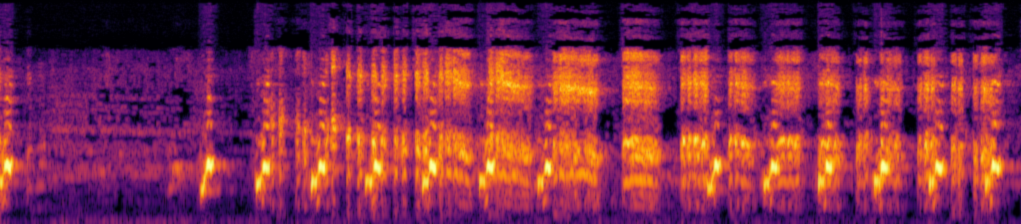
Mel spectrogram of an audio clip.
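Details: A white-breasted waterhen, one of many calling males at a trapping site, begins with a short drawn note, then launches into a fast, steady run of croaking, accented notes repeated over two per second.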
